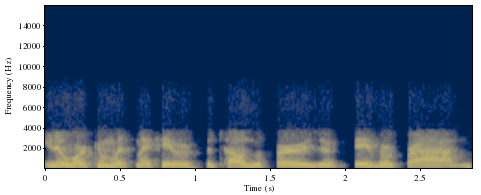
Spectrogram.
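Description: Spoken with an Irish accent, the voice keeps a monotone, flat intonation. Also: woman. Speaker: hair stylist and brand founder. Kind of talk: casual interview.

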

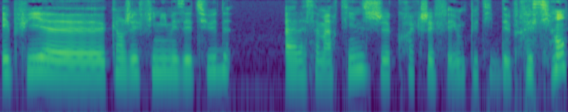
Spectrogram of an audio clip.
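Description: A dark, mellow woman's voice in monotone, flat intonation at a fairly slow pace, dry and close with no echo, on a very clean recording with a silent background. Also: medium pitch for a woman. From international upbringing, Italian family. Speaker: painter. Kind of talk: interview. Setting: artist studio. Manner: hesitant.

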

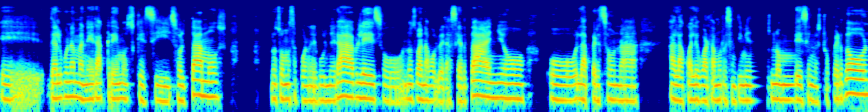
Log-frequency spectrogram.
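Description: A woman's very deep, low voice at a fairly slow pace, its intonation fairly even. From Mexico City. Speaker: author and personal development teacher. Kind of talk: interview.

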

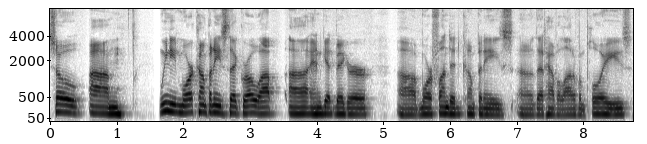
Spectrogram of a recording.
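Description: With an American accent, a man speaks in an unremarkable speaking voice. His pace is fairly slow and his intonation fairly even. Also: medium pitch for a man. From US Midwest, Chicago. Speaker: startup consultant. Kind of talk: podcast interview.

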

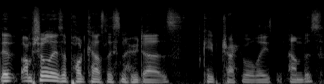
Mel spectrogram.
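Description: Delivered at a fairly quick pace with an Australian accent, the voice sounds dry and close, with no echo. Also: man, very clean recording, silent background. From Tasmania, Australia. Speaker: comedian, podcast host. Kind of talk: casual chat.

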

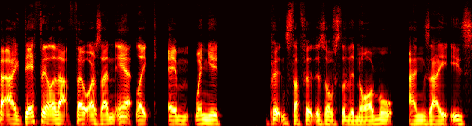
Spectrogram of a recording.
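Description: A man speaks with a Scottish accent and ordinary pitch variation. The recording is very clean and dry, with a silent background and no echo. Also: fairly low pitch for a man. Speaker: comedian and actor. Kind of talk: casual chat.

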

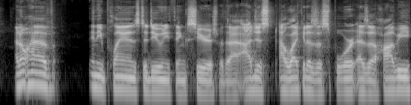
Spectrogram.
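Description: A man with an American accent and an unremarkable speaking voice, fairly low in pitch with ordinary pitch variation, at a fairly quick pace on a very clean recording with a silent background. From US South, North Carolina. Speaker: amateur drifter. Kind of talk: casual chat.

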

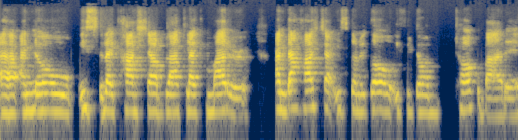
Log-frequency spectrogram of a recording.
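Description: Speaking at a fairly slow pace, a woman has a medium pitch and monotone, flat intonation. Her loudness swings widely. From Cameroon (Douala), moved to Ireland at 9. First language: French. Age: 20s. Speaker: rugby player and hospital worker. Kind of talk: interview.

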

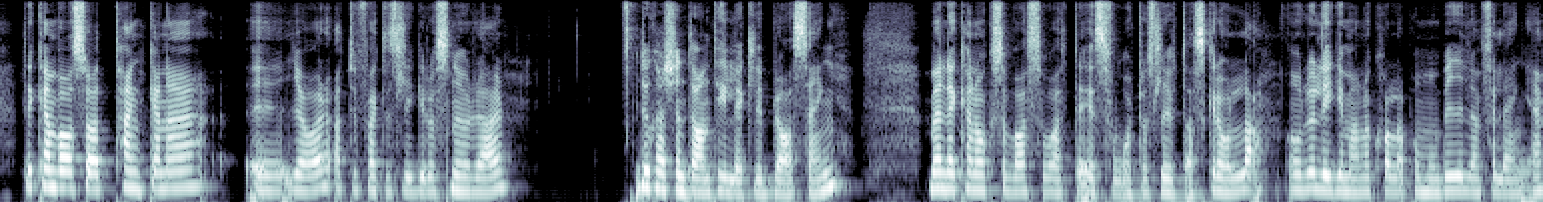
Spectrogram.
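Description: In an ordinary speaking voice, the speaker moves at a fairly quick pace with fairly even intonation, captured on a very clean recording with a silent background. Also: woman, medium pitch for a woman. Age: 50s. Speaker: podcast host and coach. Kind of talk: workshop-style podcast talk.

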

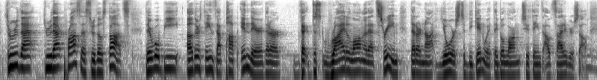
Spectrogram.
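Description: A man's fairly high voice, a normal speaking voice with lively intonation at a moderate pace. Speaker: psychic medium. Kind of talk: casual interview chat.

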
